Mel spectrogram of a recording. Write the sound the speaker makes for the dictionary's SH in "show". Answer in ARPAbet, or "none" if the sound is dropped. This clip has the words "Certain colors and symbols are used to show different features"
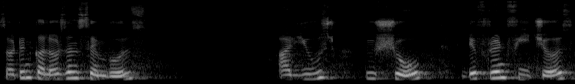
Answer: SH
